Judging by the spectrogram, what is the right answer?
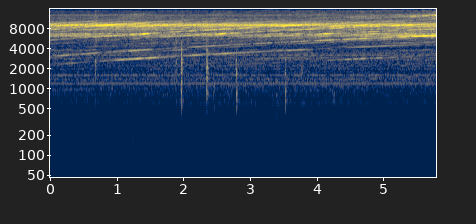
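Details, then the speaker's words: Atlas launcher gyro rotor spinning test, driven at 115 V AC between terminals A and B with an added 270nF capacitor: steady high-pitched whir with drifting thin whistling tones and faint ticks as it spins up; the rotor runs very noisy at full speed. "Okay, so you can hear the gyro spinning, but it is very noisy at full speed."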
